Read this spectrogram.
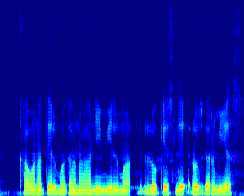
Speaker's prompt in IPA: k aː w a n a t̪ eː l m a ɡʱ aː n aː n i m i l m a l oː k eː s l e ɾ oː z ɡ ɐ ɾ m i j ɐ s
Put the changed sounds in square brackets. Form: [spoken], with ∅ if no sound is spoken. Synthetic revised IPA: [kʰ] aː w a n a t̪ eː l m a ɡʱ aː n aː n i m i l m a l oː k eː s l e ɾ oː z ɡ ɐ ɾ m i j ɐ s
